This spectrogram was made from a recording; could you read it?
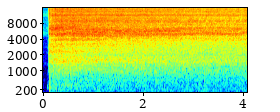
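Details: Polti Vaporetto 2400 steam cleaner after cleaning and rebuilding the solenoid valve, pressure back in the green: steady even hiss of steam starting cleanly without sputtering; now steaming normally.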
